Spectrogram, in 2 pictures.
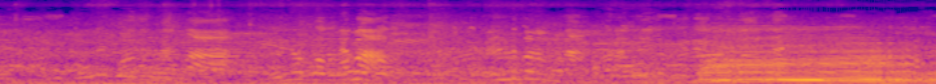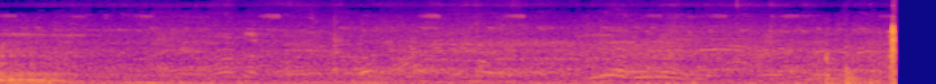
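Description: Cattle at the Uthangarai cattle market: one long, loud moo rises midway above a crowded din of shuffling animals and nearby people talking.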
